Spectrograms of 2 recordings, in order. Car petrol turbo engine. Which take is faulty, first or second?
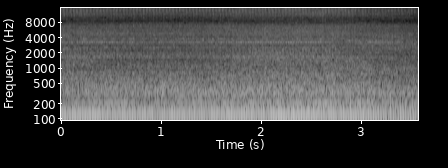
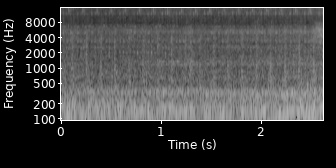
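second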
